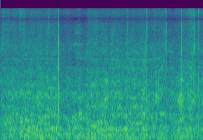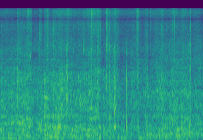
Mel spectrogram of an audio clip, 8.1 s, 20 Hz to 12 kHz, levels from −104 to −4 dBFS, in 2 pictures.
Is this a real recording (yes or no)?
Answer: no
